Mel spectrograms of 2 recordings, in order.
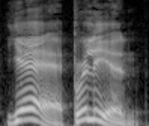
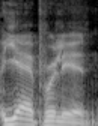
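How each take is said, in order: First: It sounds sincere and genuinely pleased. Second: It sounds sarcastic and curt.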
